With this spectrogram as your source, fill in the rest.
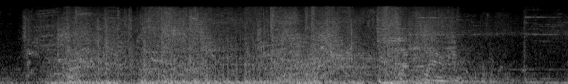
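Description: Game spell effects whoosh and crackle loudly.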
